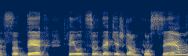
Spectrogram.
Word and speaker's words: קוסם: כן, אתה צודק, תהיו צודק, יש גם קוסם, the stress is on M, קוסם, ויש גם כמובן בתנך, זאת לא מחשפה, זאת בעלת האוב, אם אתם זוכרים את הסיפור של שאול, כן?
